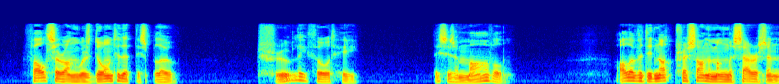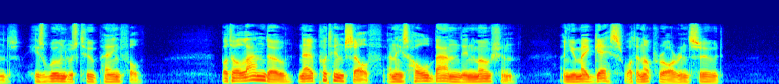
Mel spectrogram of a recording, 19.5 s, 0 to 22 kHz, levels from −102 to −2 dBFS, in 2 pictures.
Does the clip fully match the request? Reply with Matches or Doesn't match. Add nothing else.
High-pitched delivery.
Doesn't match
